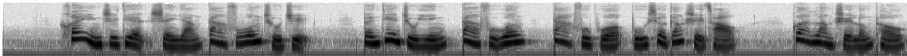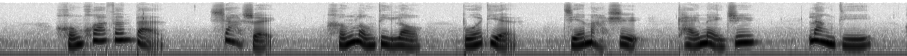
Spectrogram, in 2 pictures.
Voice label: girl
